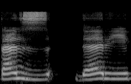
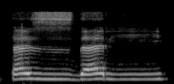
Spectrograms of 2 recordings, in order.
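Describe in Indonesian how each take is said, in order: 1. Kata itu terpotong dengan jeda singkat. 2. Kata itu mengalir terus tanpa jeda. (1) "tidak dipotong, bukan taz dari" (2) "tidak ada jedanya"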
